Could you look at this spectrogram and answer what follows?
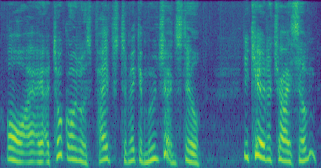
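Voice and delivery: ranting Scottish brogue; Scottish accent. Acted. A mad Scotsman insults the homeowner, in a Scottish accent. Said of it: "doing that Scottish accent".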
